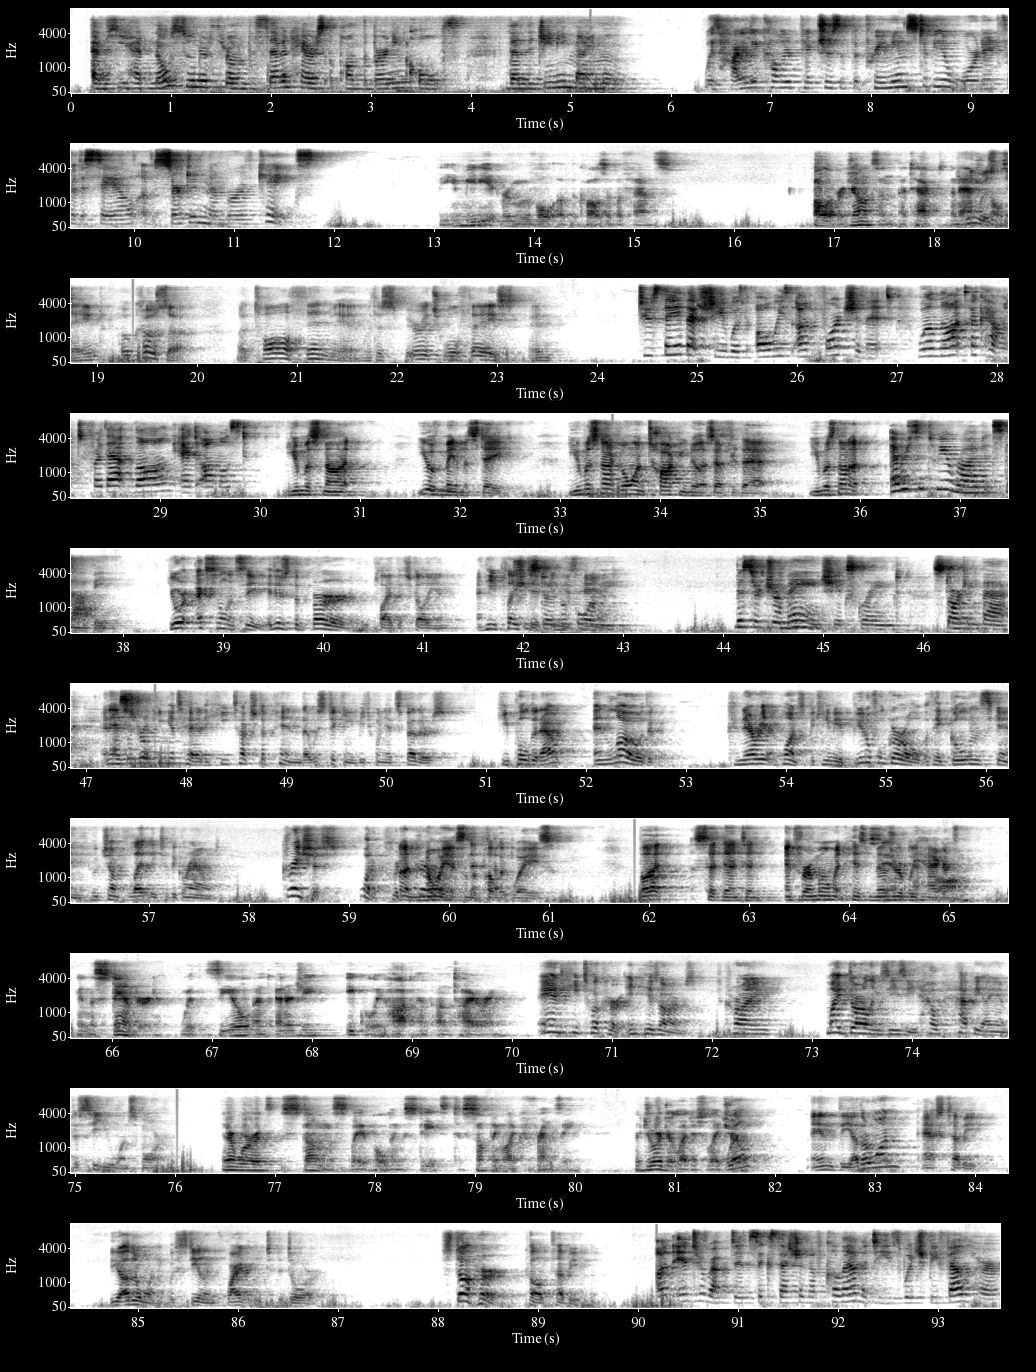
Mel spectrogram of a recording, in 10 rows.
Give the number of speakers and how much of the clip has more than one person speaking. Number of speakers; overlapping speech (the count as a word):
nine, about 5%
